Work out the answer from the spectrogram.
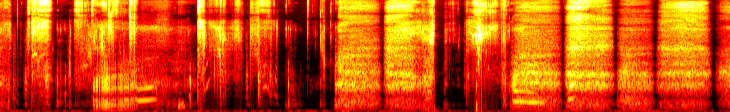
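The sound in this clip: Wet mouth sounds of someone nibbling and eating at an ear: many irregular soft crunches and smacks mixed with breathy sighs, fairly quiet and close.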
